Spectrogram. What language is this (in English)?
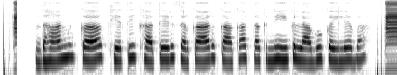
Bhojpuri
